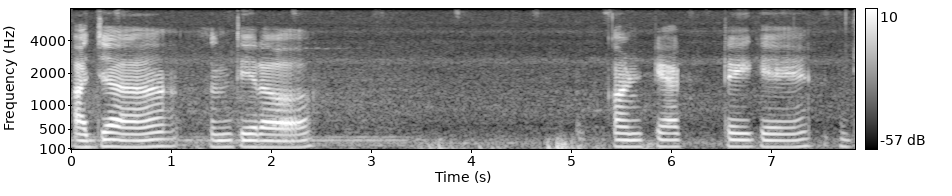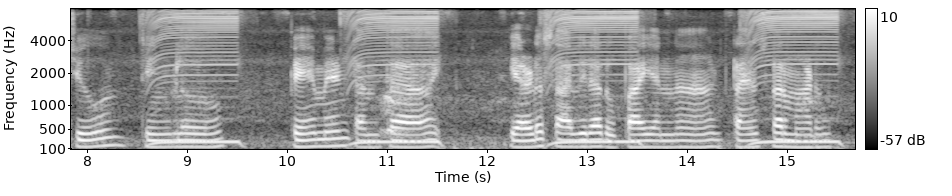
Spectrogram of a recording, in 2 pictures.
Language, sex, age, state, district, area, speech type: Kannada, male, 45-60, Karnataka, Chikkaballapur, rural, read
